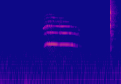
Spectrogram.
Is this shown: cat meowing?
yes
